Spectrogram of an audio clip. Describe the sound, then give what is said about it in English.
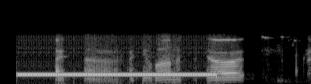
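A phone line's steady electronic ring tone holds for about two seconds, loud and tinny, with muffled voices mixed in over the narrow telephone-band audio before it cuts off. “I don't know what's going on with this ringing of the phone. Is that somebody's phone actually ringing?”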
